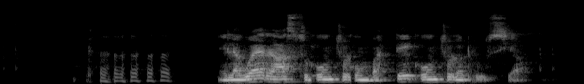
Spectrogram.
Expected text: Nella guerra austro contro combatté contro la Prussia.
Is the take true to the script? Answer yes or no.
yes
